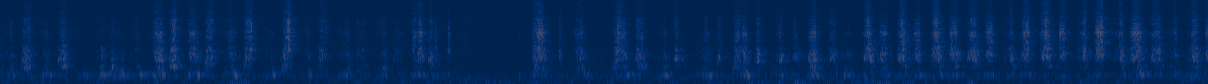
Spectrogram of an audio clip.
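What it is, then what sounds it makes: Scratch-art paper being scratched. A wooden stylus scratches rapid strokes across the coating of a flat, black-coated scratch-art card, making a steady run of dry, bright rasping scrapes. The strokes briefly thin out and pause just before the midpoint, then pick back up and grow denser toward the end.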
